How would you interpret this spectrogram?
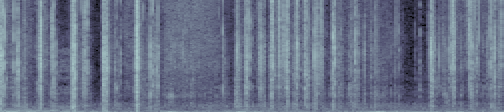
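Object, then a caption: Thin paper sheet on a wooden table. Fingertips tap, rub and crinkle a thin sheet of printed white paper lying on a wooden table. Quiet, bright, crisp crackles and short dry taps come in an irregular patter, with a brief soft rubbing hiss in the middle. Each sound dies away almost instantly, with almost no low end.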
